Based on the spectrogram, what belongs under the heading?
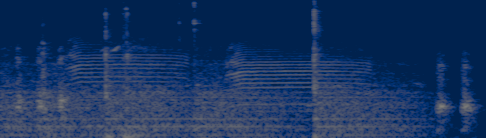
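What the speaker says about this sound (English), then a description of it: "I just found my chickens." Minecraft chickens cluck in short, faint bursts amid a quiet game scene, with a few sharper clucks near the end, no talking.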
